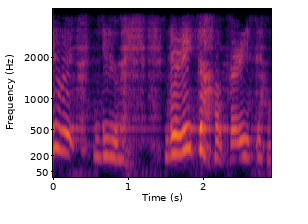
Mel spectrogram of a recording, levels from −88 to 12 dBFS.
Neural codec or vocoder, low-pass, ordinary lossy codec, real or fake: codec, 24 kHz, 1 kbps, SNAC; 3.6 kHz; AAC, 32 kbps; fake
